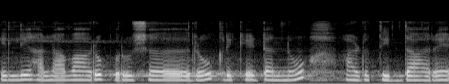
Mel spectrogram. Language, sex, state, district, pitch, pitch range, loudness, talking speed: Kannada, female, Karnataka, Mysore, 205 Hz, 200-210 Hz, -16 LUFS, 80 wpm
